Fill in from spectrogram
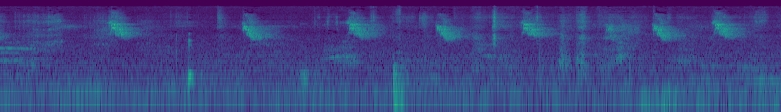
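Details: Sparrow perched on a wall chirping: clear descending chirps repeated roughly once a second, with a few faint knocks and a low background rumble.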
